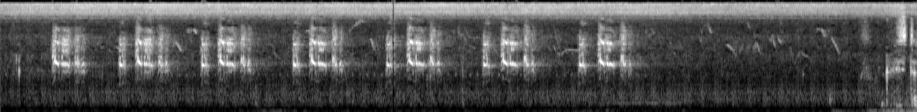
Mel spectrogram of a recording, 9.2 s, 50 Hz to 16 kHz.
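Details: Francolins give a harsh, grating territorial call at sunrise on 14 December in Tswalu Kalahari Reserve, South Africa: a run of about eight scratchy notes, slightly more than one a second, over soft background hiss.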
